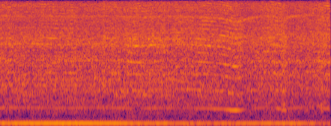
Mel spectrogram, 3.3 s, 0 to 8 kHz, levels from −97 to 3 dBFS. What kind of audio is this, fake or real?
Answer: real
